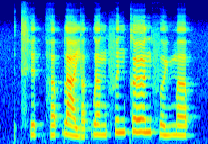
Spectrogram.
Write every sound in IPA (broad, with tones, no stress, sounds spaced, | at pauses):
t͡sʰ ɪ˨ k̚ h ɐ˨˥ p̚ l aː˨˩ j ɐ˧ k̚ l ɐ˨˧ ŋ f ɪ˥ ŋ k œː˥ n f ɵ˨˧ ɥ m ɐ˧ p̚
